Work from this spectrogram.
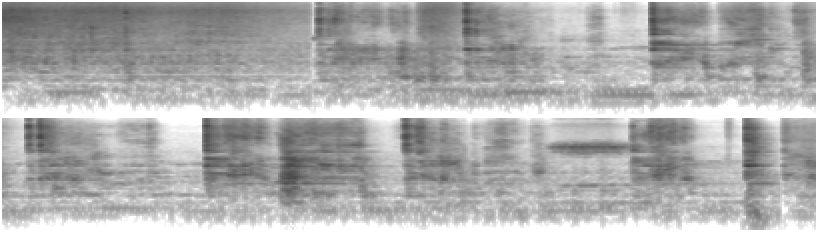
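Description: Tarka spice tempering poured into a pot of dal, a sharp sizzle and hiss with stirring and clinks of a spoon against the pot, in short repeated bursts close up.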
